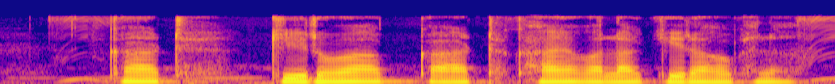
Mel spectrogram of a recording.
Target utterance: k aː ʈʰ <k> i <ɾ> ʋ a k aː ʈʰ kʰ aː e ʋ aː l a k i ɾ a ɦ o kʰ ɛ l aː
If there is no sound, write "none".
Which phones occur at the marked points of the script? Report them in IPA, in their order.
k, ɾ

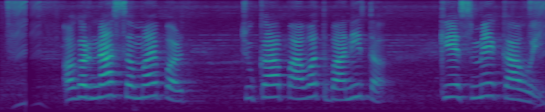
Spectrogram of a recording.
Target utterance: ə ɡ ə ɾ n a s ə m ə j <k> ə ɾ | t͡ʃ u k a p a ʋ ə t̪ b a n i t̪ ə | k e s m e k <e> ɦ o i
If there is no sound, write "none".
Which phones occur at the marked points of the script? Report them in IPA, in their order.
p, a

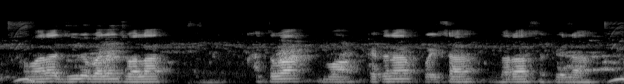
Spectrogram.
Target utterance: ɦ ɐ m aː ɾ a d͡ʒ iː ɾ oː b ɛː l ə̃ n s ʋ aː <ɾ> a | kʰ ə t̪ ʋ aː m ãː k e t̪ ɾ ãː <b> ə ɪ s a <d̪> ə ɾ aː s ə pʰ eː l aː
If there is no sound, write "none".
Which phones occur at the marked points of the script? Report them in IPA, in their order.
l, p, d̪

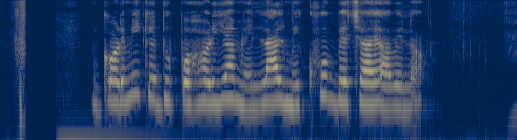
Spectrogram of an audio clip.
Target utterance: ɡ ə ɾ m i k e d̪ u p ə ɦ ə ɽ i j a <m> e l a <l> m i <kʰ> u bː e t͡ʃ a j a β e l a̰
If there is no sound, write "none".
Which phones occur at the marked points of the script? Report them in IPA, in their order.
m, l, kʰ

